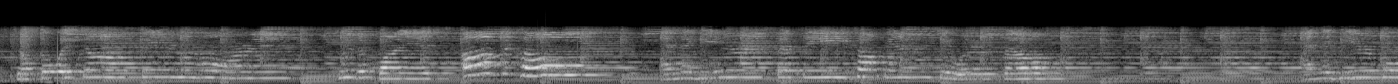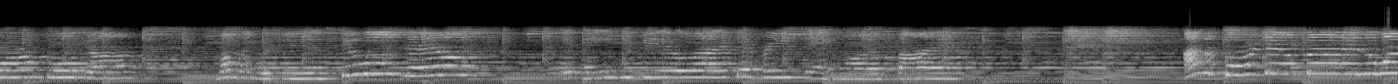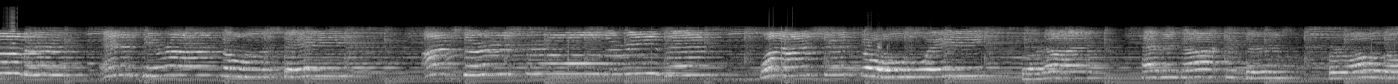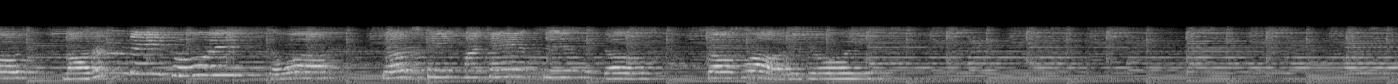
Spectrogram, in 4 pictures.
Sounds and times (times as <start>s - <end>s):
Music: 0.0s - 55.9s
Child singing: 0.2s - 6.0s, 6.6s - 10.7s, 19.6s - 23.7s, 25.8s - 50.8s.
